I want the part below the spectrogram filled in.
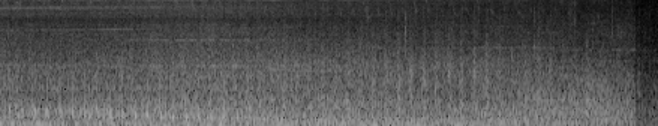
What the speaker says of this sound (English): Chopper inbound, keep low.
